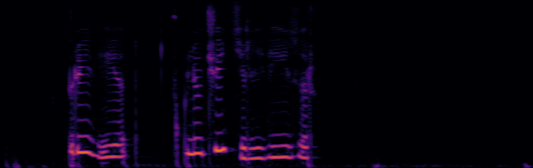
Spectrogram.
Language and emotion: Russian, sad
